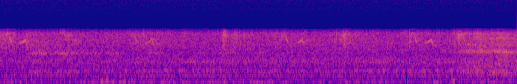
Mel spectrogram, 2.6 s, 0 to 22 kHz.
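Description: Dense, continuous buzzing of many honey bees flying around outdoors near hives on a mild +15°C day, a close, steady drone with no voices.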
